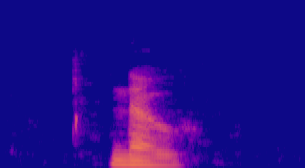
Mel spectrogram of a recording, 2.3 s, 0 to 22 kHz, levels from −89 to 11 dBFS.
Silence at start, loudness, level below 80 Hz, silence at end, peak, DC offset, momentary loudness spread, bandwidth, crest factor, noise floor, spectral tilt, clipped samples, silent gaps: 0.85 s; -29 LUFS; -62 dBFS; 0.95 s; -8 dBFS; under 0.1%; 24 LU; 4.9 kHz; 26 dB; -85 dBFS; -9.5 dB/octave; under 0.1%; none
